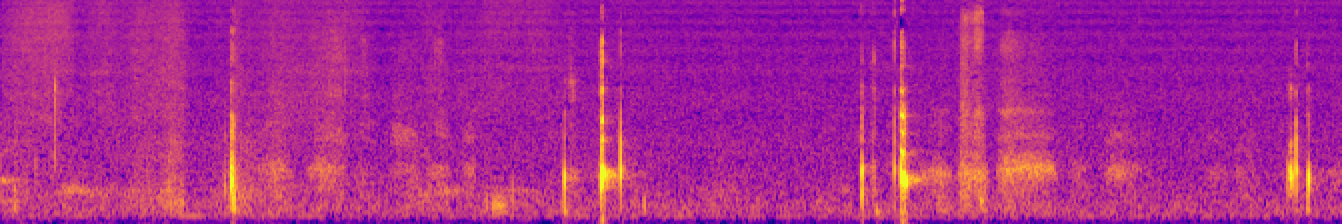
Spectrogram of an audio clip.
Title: Hiccups while sleeping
